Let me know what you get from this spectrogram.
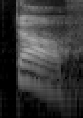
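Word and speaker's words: tough: এরপরে দেখো লাফ যেটার বাংলা অর্থটা হচ্ছে হাসি এরপরে দেখো কাফ যেটার বাংলা অর্থটা হচ্ছে কাশি এরপর দেখো টাফ যেটার বাংলা অর্থটা হচ্ছে শক্ত বা শ্রমসাধ্য।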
